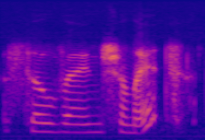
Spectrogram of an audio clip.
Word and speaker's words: Sylvain Chomet: Sylvain Chomet.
